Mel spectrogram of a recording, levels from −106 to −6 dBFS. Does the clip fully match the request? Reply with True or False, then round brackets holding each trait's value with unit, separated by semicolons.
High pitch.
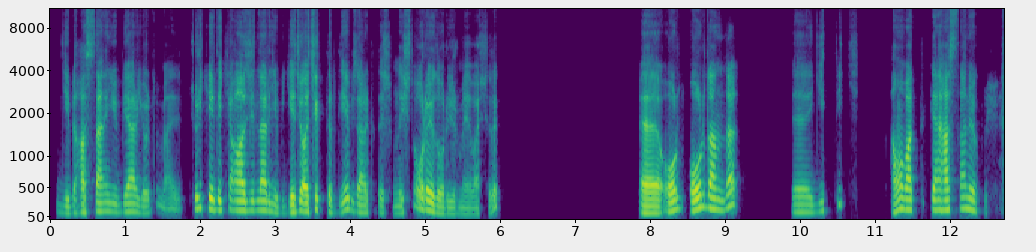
False (130 Hz)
